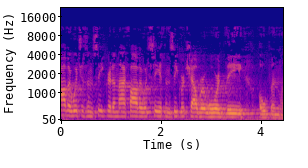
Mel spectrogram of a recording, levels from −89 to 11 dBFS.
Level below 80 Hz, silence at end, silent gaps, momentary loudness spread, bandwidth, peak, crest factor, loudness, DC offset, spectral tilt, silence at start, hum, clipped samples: -50 dBFS; 0 s; none; 9 LU; 11.5 kHz; -8 dBFS; 14 dB; -23 LUFS; under 0.1%; -7 dB/octave; 0 s; none; under 0.1%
